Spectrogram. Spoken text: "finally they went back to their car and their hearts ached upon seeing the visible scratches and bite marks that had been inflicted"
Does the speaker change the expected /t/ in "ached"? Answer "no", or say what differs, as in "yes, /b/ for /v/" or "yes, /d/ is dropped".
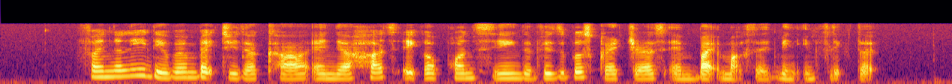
yes, /t/ is dropped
